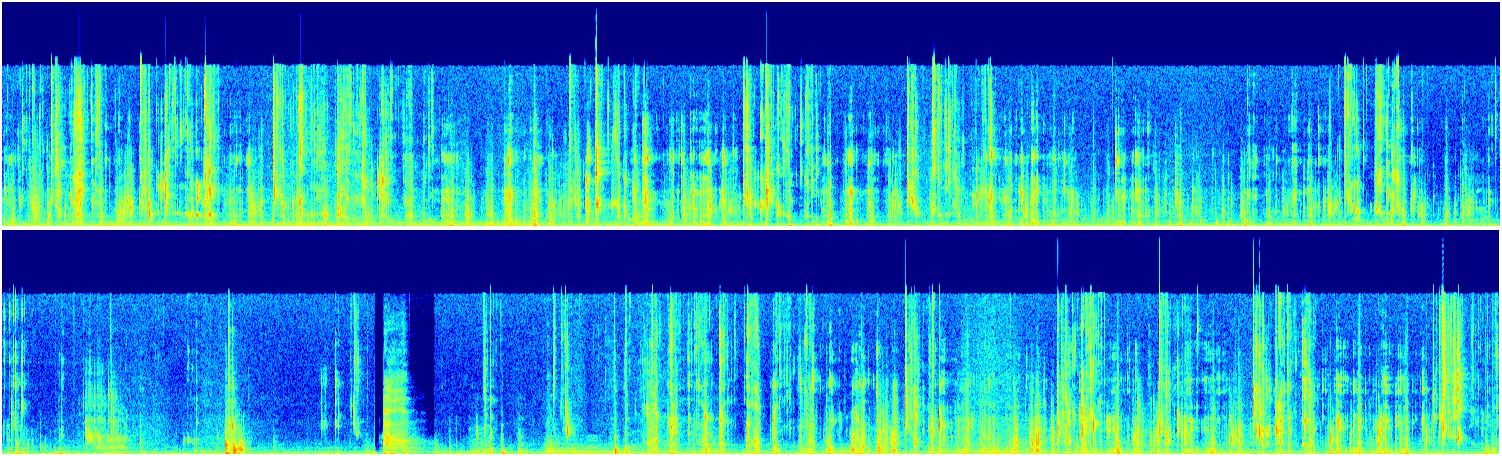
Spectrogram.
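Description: Close-miked chewing of raw beef tartare (yukhoe) dressed with egg yolk and sesame oil: a rapid run of wet mouth clicks and smacks, with a short lull about halfway through.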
